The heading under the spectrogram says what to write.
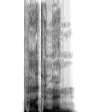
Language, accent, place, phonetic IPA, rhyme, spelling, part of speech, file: German, Germany, Berlin, [ˈpaːtɪnən], -aːtɪnən, Patinnen, noun, De-Patinnen.ogg
- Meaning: plural of Patin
